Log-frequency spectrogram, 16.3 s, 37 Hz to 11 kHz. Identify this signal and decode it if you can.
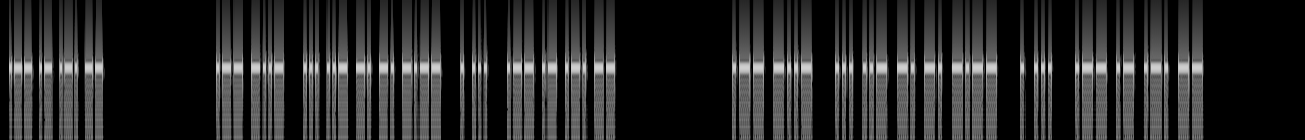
Morse code, heard as a keyed tone, about 35 wpm, 700 Hz. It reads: WARM WX SUNNY ES WARM WX SUNNY ES WARM
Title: Speed-Racing Common QSO Phrases - 28wpm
